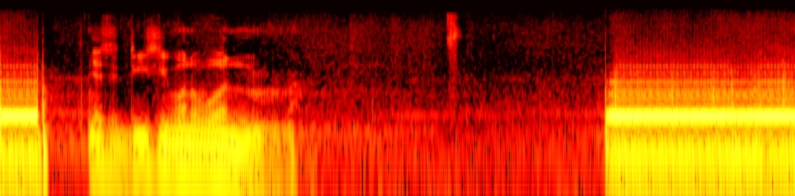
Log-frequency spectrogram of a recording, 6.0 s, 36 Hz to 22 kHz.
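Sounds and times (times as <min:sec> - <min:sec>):
speech: 0:00.7 - 0:02.3
telephone electronic ringback tone on an outgoing call: 0:04.6 - 0:05.9.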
